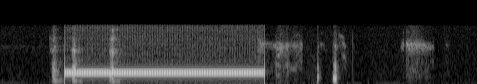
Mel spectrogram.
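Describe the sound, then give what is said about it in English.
A phone ringing on an outgoing call after a number was typed in and dialed: one loud, steady ringback tone lasting about two seconds, followed by a few soft clicks and a brief breathy rustle. No one speaks. “It's like making a prank call.”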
